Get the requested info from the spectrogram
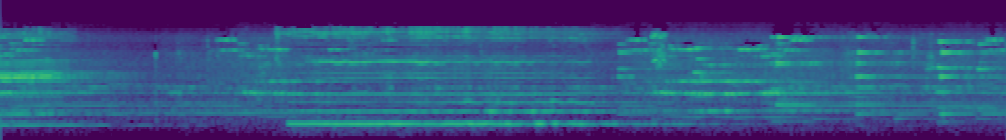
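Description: Slow background music of long, sustained held notes: it fades down in the first couple of seconds, then a long low note is held for about four seconds while higher notes change above it.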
